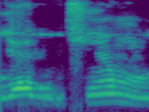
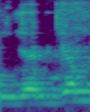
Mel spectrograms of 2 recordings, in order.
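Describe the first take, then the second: First: यज्ञम said slowly as yajiyam; correct yajnam. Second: यज्ञम said as yagyam with a hard g; the mistaken यज्ञम, hard g sound; यज्ञम as people wrongly say it. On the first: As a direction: Sanskrit यज्ञम, drawn out. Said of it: "यज्ञम ऐसा". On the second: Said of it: "यज्ञम नहीं बोलेंगे". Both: Shown as a demonstration.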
